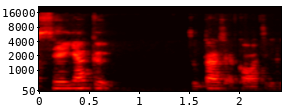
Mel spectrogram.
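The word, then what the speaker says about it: 誓約: Số 1 nhá, đọc là seiyaku.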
